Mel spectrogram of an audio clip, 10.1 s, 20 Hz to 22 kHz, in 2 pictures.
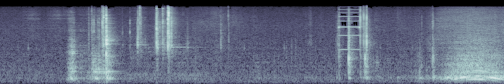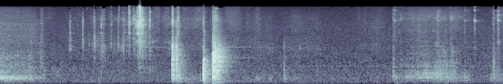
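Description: Antique iron handcuffs, a 1941 M.C.I. pair with chain, being handled and set down: a series of sharp metal clinks and knocks from the cuffs and chain links, one with a brief ring, and a longer rubbing sound about halfway through.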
